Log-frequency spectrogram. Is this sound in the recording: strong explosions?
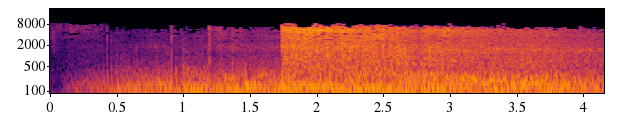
yes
